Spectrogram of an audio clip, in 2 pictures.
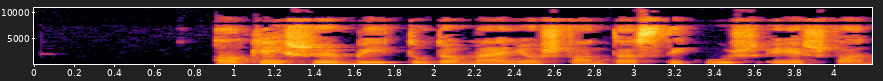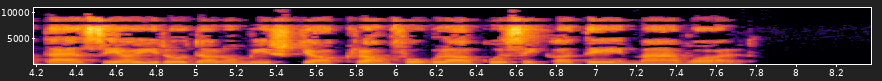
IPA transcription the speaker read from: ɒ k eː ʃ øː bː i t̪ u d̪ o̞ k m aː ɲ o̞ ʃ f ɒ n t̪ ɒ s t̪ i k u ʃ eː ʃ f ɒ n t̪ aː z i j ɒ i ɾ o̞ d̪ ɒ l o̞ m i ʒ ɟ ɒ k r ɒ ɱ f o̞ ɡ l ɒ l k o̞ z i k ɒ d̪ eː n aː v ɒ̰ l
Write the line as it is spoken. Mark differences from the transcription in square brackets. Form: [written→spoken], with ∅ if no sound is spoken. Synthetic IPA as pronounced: ɒ k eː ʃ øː bː i t̪ u d̪ o̞ [k→∅] m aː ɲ o̞ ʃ f ɒ n t̪ ɒ s t̪ i k u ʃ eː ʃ f ɒ n t̪ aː z i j ɒ i ɾ o̞ d̪ ɒ l o̞ m i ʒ ɟ ɒ k r ɒ ɱ f o̞ ɡ l ɒ l k o̞ z i k ɒ [d̪→t̪] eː [n→m] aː v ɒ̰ l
